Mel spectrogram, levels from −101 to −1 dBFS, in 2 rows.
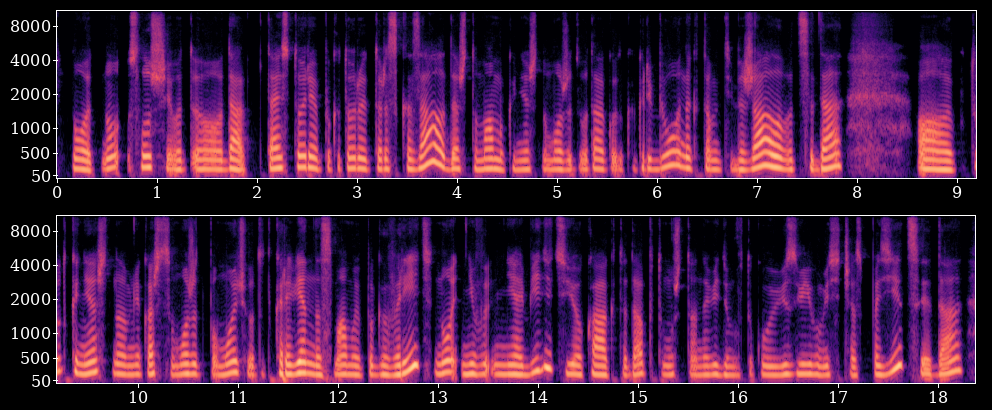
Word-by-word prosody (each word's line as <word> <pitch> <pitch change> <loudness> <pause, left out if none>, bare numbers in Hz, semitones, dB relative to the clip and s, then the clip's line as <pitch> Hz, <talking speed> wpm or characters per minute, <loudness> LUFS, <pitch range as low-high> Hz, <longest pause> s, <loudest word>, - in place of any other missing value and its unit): Вот, 185 -5 +2
ну, 210 +4 0
слушай, 220 -2 0
вот, 180 -1 -1
э, 185 -1 +1
да, 190 0 +3
п - - -40 0.2
та 200 +1 +4
история, 220 -2 +1
по - - -9
которую 200 -2 -1
ты 190 - -4
рассказала, 220 - +1
да, 195 - +1
что 185 - -8
мама, 190 -2 +2
конечно, 180 +1 -6
может 180 -1 -3
вот - - -6
так 185 -2 -2
вот - - -6
как 185 - -19
ребёнок 210 +3 -1
там 180 -2 -4
тебе 175 +1 -4
жаловаться, 205 -3 +4
да, 210 +7 +3 0.8
э, 180 -2 +5 0.2
тут, 240 +2 -7
конечно, 200 -3 0
мне 180 +1 -2
кажется, 185 -1 -2
может 190 0 0
помочь 205 +5 0
вот 170 +1 -6
откровенно 195 +1 +4
с - - -13
мамой 180 -2 +1
поговорить. 180 - +3
Но 215 +4 +3
не 190 +1 +2
в 190 +1 -3
не 185 0 +1
обидеть 235 - +1
её 185 -2 +1
как-то, 170 -2 -1
да, 185 +4 -1
потому 180 -2 -8
что - - -11
она, 170 +1 -3
видимо, 175 -2 -3
в 160 - -16
такой 170 -2 -4
уязвимой 185 0 -1
сейчас 165 -1 -9
позиции, 180 - +1
да, 235 - 0
185 Hz, 185 wpm, -23 LUFS, 180-205 Hz, 0.8 s, э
